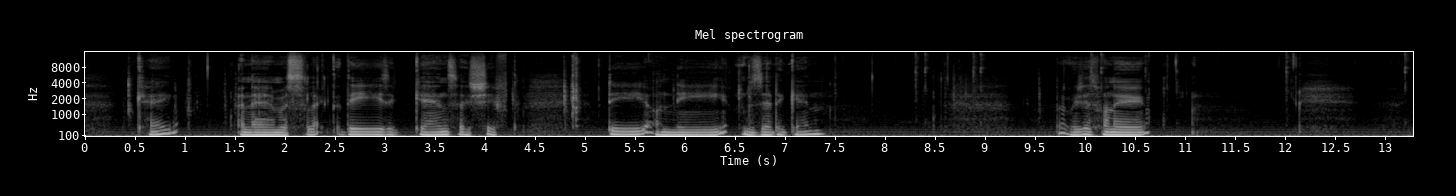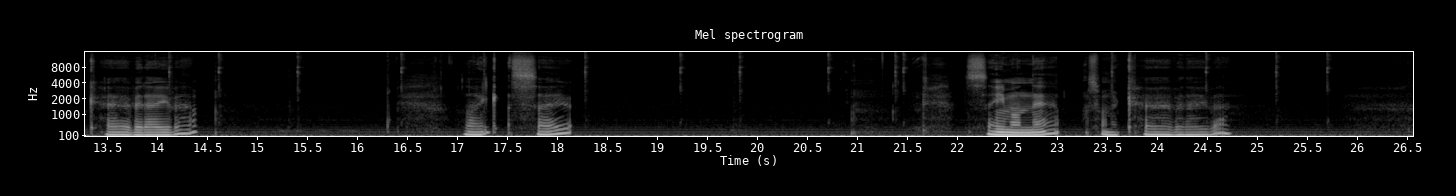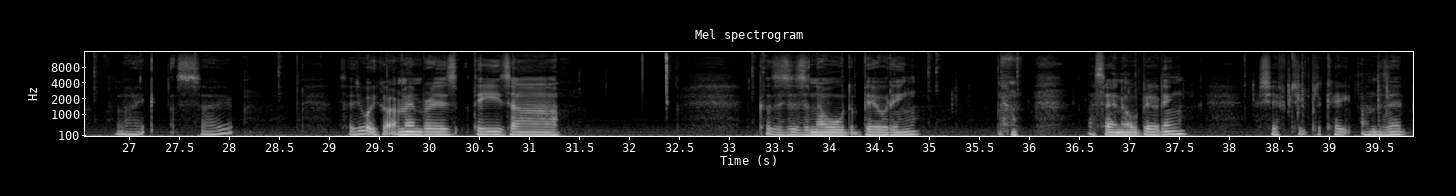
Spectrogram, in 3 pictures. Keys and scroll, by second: 0.9 Tab, 4.8 shift+d, 38.6 shift+d.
